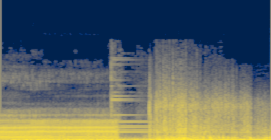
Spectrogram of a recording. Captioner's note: growls; deep rumble and explosion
